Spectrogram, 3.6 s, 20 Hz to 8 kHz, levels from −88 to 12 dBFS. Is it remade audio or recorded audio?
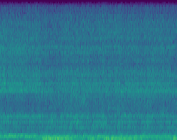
remade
